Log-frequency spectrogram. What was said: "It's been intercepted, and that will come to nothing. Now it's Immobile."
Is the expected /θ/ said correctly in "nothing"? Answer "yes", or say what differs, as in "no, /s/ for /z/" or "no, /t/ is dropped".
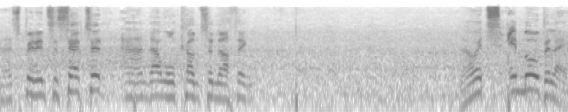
yes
